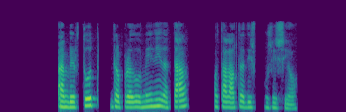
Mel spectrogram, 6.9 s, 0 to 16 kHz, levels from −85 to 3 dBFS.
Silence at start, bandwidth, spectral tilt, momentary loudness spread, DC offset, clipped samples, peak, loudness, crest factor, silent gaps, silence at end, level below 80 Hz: 1.15 s; 7.8 kHz; -6.5 dB/octave; 15 LU; under 0.1%; under 0.1%; -4 dBFS; -21 LUFS; 18 dB; 1.58-1.64 s, 1.99-2.19 s, 3.42-3.46 s, 3.79-4.27 s, 5.12-5.27 s; 1 s; -62 dBFS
